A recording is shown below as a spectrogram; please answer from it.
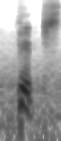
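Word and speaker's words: Pepys: it's a bit less lorry I am on pep street by the way well Pips technically because it's after Samuel Pips so p s Pips it's spelled Pepes but it's pronounced Pips tar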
